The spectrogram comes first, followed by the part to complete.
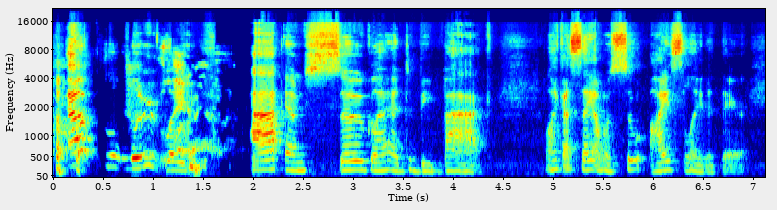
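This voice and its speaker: A woman in a strong West Virginia accent, medium in pitch, fairly slow, with lively intonation. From West Virginia, Appalachia. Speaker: horror author. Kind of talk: interview.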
